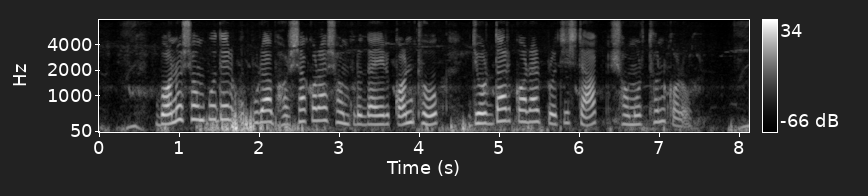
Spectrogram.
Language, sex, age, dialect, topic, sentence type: Bengali, female, 18-24, Rajbangshi, agriculture, statement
